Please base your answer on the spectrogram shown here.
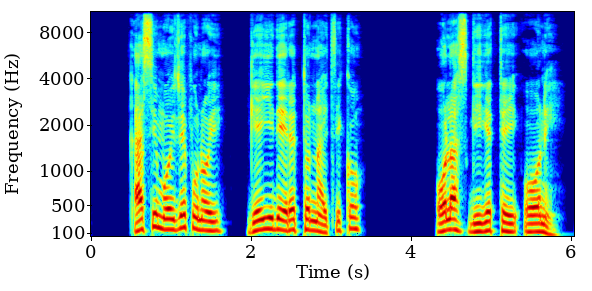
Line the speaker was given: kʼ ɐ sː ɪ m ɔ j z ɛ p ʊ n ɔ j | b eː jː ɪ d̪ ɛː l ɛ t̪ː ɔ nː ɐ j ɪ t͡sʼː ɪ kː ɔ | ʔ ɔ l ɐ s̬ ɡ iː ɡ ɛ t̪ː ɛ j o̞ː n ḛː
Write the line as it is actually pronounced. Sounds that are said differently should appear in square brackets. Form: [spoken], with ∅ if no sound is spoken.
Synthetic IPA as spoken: kʼ ɐ sː ɪ m ɔ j z ɛ p ʊ n ɔ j | [ɡ] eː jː ɪ d̪ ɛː [ɾ] ɛ t̪ː ɔ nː ɐ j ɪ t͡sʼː ɪ kː ɔ | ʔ ɔ l ɐ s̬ ɡ iː ɡ ɛ t̪ː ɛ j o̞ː n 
